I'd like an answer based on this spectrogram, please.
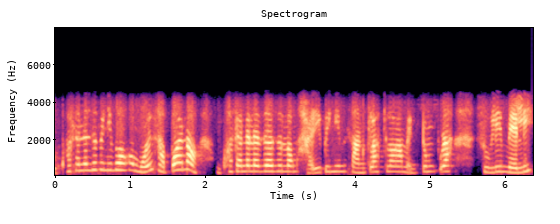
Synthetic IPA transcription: ukʰɔsɛnɛlzɔpinibɔkɔmojʊsapɔjnɔukʰɔsɛnɛlɛzɛzulɔmhaɹipinimsanklaslɔkamek̚dumpʊɹasulimeli

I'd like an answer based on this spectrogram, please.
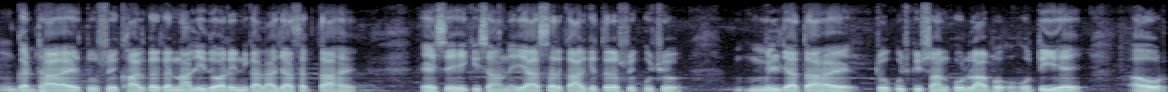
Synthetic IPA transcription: ɡəɖʱːaɦɛt̪oʊsmekʰaːlkəɾkenaːlid̪ɔaːɾenɪkaːlad͡ʒaːsɐk̚t̪aɦɛː | ɛːseɦikɪsaːnjasɐɾkaːɾket̪əɾəfsekʊt͡ʃʰ | mɪld͡ʒaːt̪aɦɛt̪okʊt͡ʃʰkɪsaːnkolaːbʱɦoːt̪iɦɛ | ɔːɾ

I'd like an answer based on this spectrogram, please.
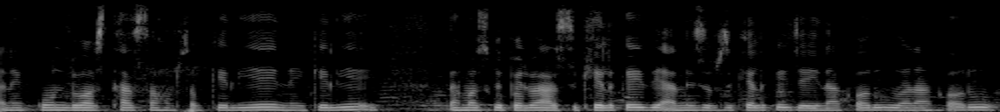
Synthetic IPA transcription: ənekonbjəbəst̪ʰasə̃ɦəmsəbkelijenəjkelije | t̪ɔɦəmɾasəb̚kepəilwaɾsikʰelkəd̪ia̰ɾnis̬əbs̬ikʰelked͡ʒəinakəɾuənakə̰ɾu

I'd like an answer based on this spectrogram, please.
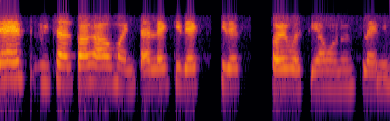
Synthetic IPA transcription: ɛ̃ʋit͡ɕaɾpakaʋm̤əɳʈ̪alɛ̃kit̪ɛ̃kit̪ɛ̃ | kʰəɭʋəsijam̤əɽ̃uːnplɛni

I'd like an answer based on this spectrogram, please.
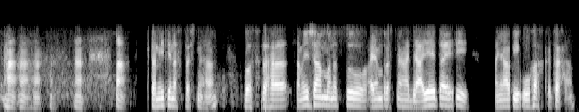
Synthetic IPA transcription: ɦãːɦãːɦaːhaːɦaːɦaː | sɐmiːt̪inɐspɾɐʃnɐɦɐ̆bʱɐsɐt̪ɐɦɐ̆sɐmeːʂaːmːɐnɐsːuɐ̰jɐmpɾɐʃnɐɦɐ̆d͡ʒaːjɐːt̪aːjit̪i | mɐjaːpiʔoːɦɐhkɾɪt̪ɐɦɐ̆

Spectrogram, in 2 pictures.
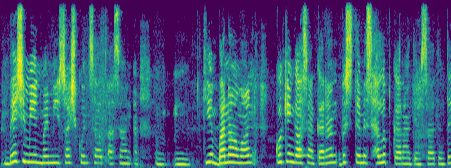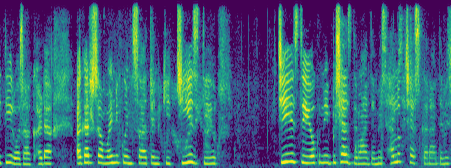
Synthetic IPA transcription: beːʃimiːnmɐmiːsɐʃkunsaːt̪aːsãːn | kibɐnaːʋaːn | kukiŋɡaːsãːkɐɾaːnbɨst̪emishɐlɨpkɐɾãːnt̪imsaːt̪ɨnt̪ɐt̪iːɾoːzãːkʰɐɖaː | ɐɡɐɾsãːʋɐnkunsaːt̪ɨnkit͡ʃiːzt̪ij | t͡ʃiːzt̪ijoknibɨʃɐsd̪iʋãːnt̪emishɐlɨpt͡ʃʰɐskɐɾãːnt̪ɐmis

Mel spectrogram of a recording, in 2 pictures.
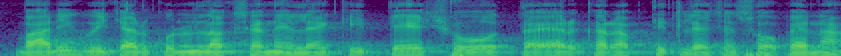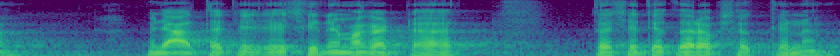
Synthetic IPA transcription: baɾiːkʋit͡ɕaɾkəɾuːnləkʂanelɛ̃kiːt̪eɕot̪əja̰ɾkəɾap̚t̪it̪ljaɕasɔpɛna | m̤əɳd͡ʑeat̪at͡ɕaesinemaɡʱaɽt̪a | t̪əset̪ekəɾapɕəkjəna

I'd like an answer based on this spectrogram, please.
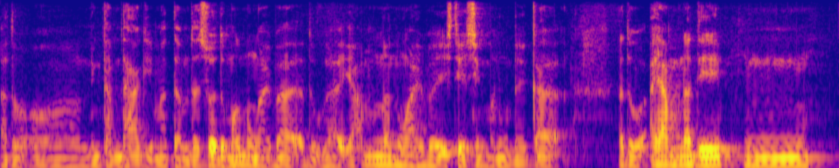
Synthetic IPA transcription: ɐdu | niŋtʰɐmdʰʱaɡimɐtɐmdɐsuɐdumɐk̚nuŋajbɐ̰ːduɡɐja̰mnɐnuŋajbɐistet̚siŋmɐnuŋdeka | ɐduɐjamːɐnɐdi

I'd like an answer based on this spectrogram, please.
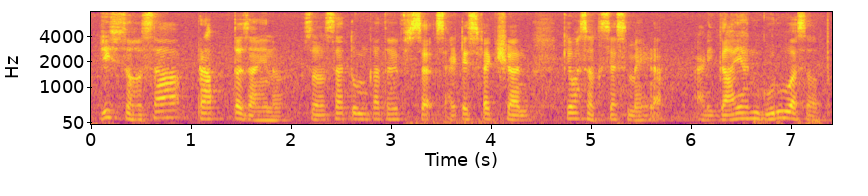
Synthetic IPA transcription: d͡ʑiːsəɦsapɾap̚t̪əd͡zajna | səɦsat̪umkat̪ʰəessæʈisfækʂən | kĩw̃ʋasəksesmɛɭɳa̰ | aɽ̃iɡajãnɡuɾuːəsət̪

